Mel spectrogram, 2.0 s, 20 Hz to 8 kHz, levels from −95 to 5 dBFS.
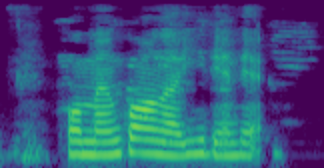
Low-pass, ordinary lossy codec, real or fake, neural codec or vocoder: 7.2 kHz; AAC, 32 kbps; real; none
